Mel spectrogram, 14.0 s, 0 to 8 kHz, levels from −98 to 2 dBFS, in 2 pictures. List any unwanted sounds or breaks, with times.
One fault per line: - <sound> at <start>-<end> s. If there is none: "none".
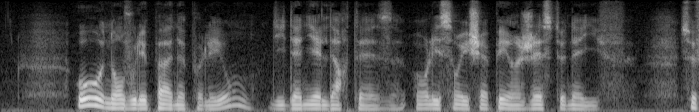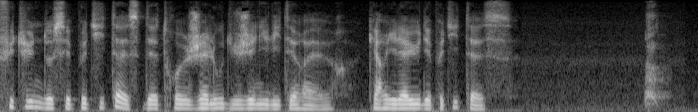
- bark at 13.4-13.7 s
